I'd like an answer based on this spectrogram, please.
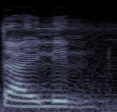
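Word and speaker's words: ptyalin: mileage and also called टाइलिन P silent होता है आपका टाइलिन होता है तो जब भी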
